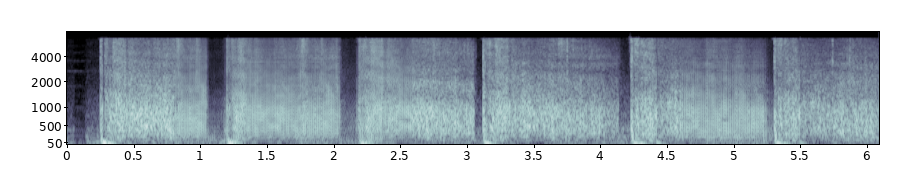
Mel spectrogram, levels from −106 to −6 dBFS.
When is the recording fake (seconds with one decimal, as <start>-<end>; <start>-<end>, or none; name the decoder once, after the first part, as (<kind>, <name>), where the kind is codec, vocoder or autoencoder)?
0.8-2.6 (vocoder, Vocos); 4.6-5.3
